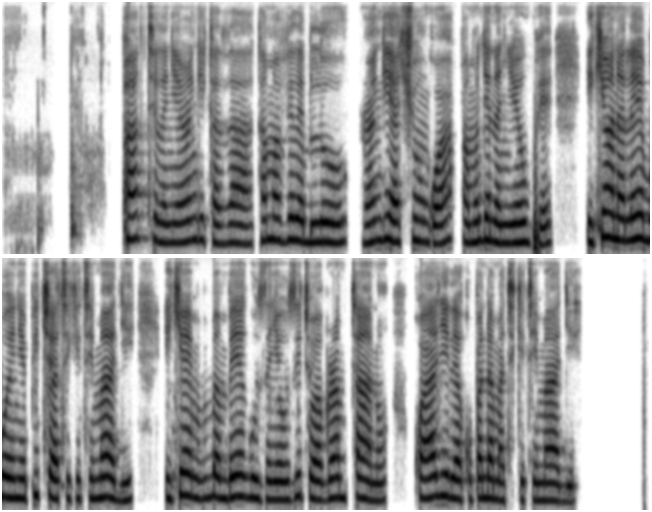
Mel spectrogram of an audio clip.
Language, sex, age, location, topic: Swahili, female, 25-35, Dar es Salaam, agriculture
